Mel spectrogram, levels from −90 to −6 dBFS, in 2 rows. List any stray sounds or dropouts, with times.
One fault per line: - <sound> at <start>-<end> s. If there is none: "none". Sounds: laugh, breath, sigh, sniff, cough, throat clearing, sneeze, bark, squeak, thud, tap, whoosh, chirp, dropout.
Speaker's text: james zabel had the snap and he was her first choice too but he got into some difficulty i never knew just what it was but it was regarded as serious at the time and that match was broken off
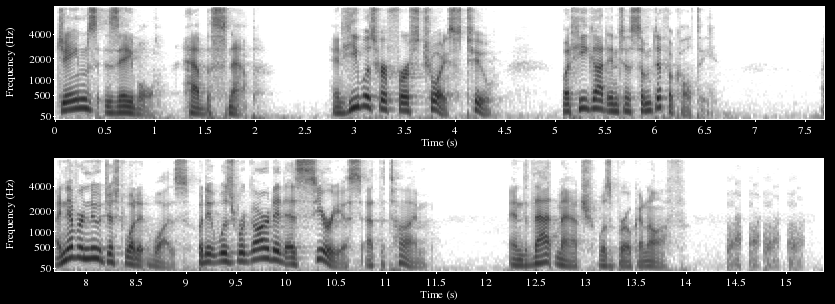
- laugh at 14.4-15.2 s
